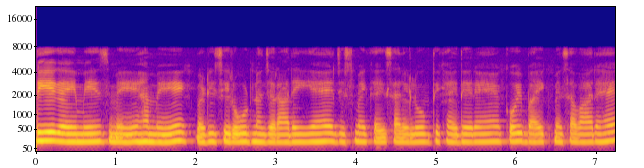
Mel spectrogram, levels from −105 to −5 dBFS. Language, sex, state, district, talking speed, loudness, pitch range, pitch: Hindi, female, Bihar, Vaishali, 215 wpm, -18 LUFS, 180-190 Hz, 185 Hz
